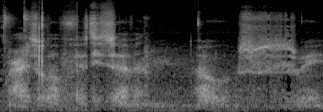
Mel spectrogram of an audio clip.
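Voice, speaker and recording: A man whispers. His pace is very slow. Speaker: ASMR gaming streamer. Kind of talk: casual gameplay commentary. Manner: whispered, soft-spoken.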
